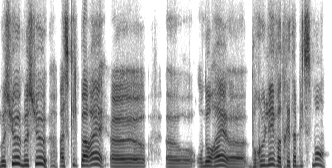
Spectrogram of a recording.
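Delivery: called out, stumbling a little over words. Improvising a scene at a door, calling out to a man; shouting. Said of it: "je hurle ça à plusieurs reprises".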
